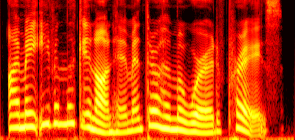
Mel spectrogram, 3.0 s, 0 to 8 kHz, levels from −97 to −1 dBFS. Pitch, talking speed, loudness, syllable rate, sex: 235 Hz, 285 wpm, -18 LUFS, 6.0 syllables/s, female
